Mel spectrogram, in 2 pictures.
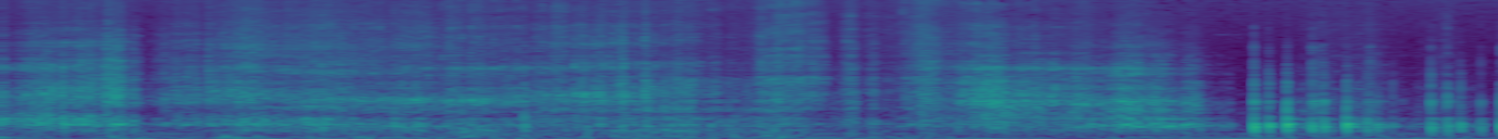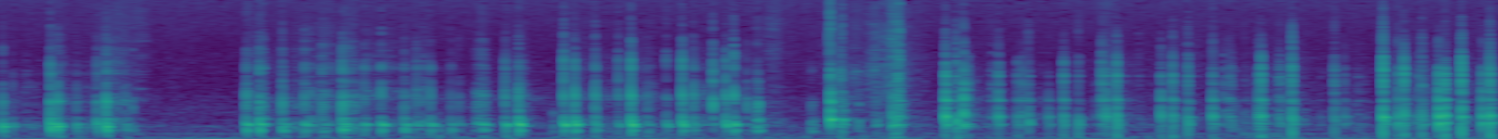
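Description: Long nails scratch across the lid of a hollow, white rigid cardboard Dior gift box for about six seconds, giving a steady dry scraping. Then they switch to quick, uneven tapping on the lid: sharp, short clicks with a hollow mid-low body that fade almost at once.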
